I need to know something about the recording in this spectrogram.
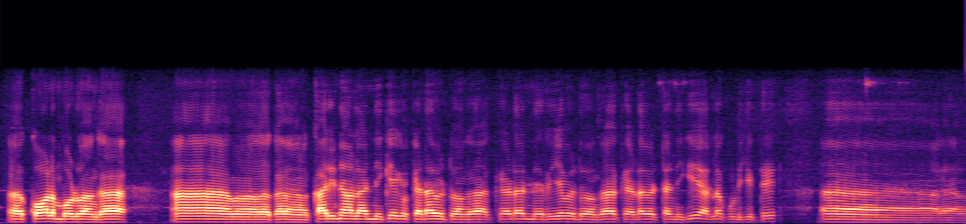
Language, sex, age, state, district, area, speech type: Tamil, male, 60+, Tamil Nadu, Namakkal, rural, spontaneous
